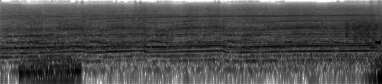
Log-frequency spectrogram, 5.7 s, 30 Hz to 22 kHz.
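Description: A Ferrari Formula 1 car engine in the F1 25 game on a wet track, a sustained high-pitched whine with rising and falling harmonics, fairly faint and steady, with no talk.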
